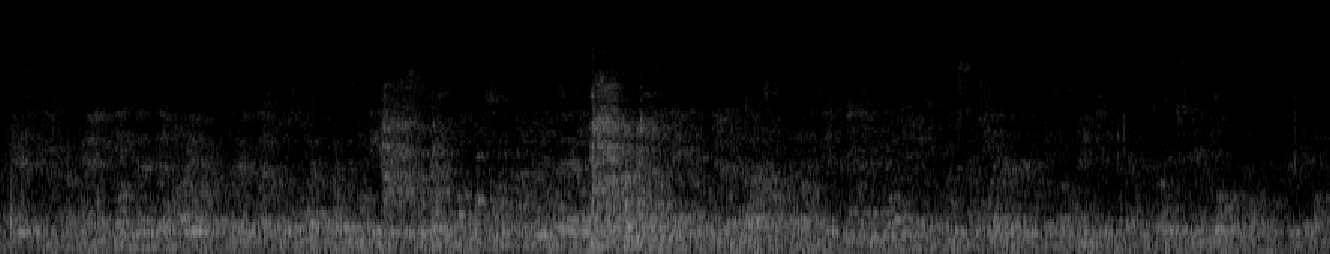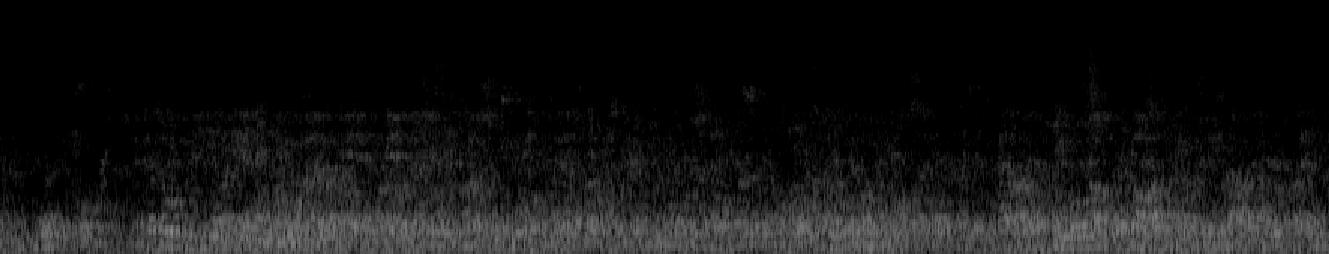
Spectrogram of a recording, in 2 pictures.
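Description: A crowd of people murmurs and chatters in a large echoing hall.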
